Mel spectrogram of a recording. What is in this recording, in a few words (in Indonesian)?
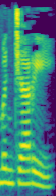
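"mencari", Indonesian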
